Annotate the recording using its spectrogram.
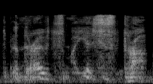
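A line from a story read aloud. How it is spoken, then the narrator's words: Whisper. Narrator (Russian): он сказал шепотом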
